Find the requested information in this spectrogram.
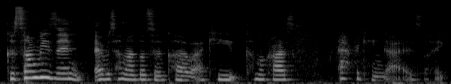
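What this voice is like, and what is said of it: Thick non-American accent. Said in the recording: “Excuse my accent ... I can't say it the American way, like it's going to have a very thick accent on it”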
